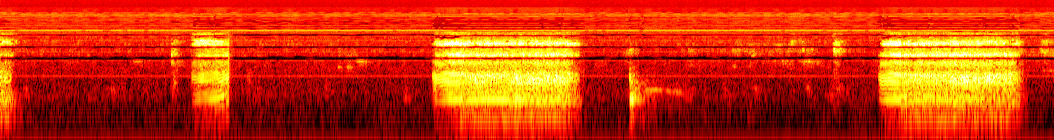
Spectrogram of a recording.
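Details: Sleeping Shar Pei dog snoring in slow cycles: loud rattling, buzzy snores of about two seconds roughly every five seconds, separated by quiet breaths and short snorts, with a constant faint high hum.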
